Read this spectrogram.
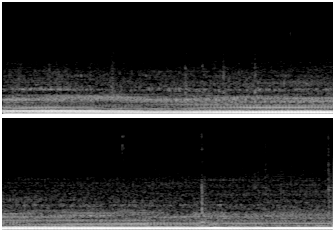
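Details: Maserati Ghibli creeping at very low speed with the steering at full lock: irregular sharp cracking and popping over a low engine rumble, also occurring with the brake applied; cause unknown.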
